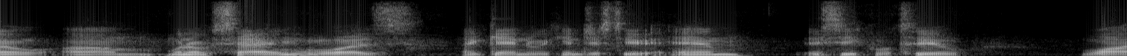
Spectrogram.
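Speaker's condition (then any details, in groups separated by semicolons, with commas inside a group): No condition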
